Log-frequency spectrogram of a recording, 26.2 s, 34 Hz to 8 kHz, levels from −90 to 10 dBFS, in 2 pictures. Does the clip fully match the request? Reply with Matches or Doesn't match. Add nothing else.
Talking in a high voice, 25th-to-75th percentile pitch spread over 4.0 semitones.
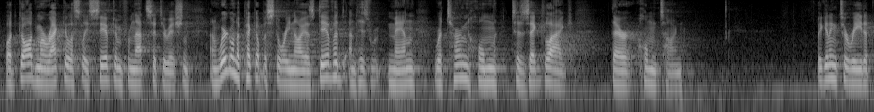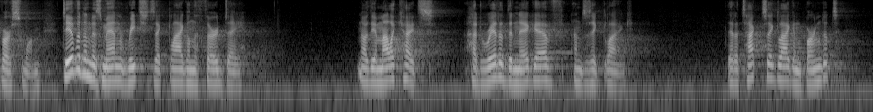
Doesn't match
